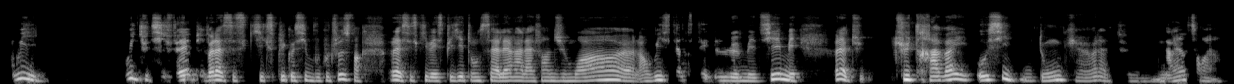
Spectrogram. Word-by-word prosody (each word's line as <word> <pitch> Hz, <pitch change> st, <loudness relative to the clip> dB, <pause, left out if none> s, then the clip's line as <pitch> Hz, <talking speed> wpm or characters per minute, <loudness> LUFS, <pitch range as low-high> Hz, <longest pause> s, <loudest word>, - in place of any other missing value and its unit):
Oui, 245 Hz, -8 st, +2 dB, 0.9 s
oui, 280 Hz, -3 st, +2 dB
tu 220 Hz, -2 st, -4 dB
t'y -, -, -1 dB
fais, 200 Hz, -, +4 dB
puis 215 Hz, -, -9 dB
voilà, 195 Hz, +2 st, +6 dB
c'est 180 Hz, -, -5 dB
ce 170 Hz, -, -5 dB
qui 180 Hz, -, -5 dB
explique 190 Hz, +2 st, -4 dB
aussi 175 Hz, +2 st, 0 dB
beaucoup 170 Hz, -1 st, -6 dB
de -, -, -8 dB
choses. 235 Hz, +1 st, +2 dB
Enfin 160 Hz, -, -2 dB, 0.3 s
voilà, 200 Hz, -2 st, +5 dB
c'est 180 Hz, -, -4 dB
ce 170 Hz, -, -5 dB
qui 190 Hz, -, -5 dB
va 170 Hz, -, +1 dB
expliquer 175 Hz, +2 st, -2 dB
ton 175 Hz, -1 st, -5 dB
salaire 170 Hz, 0 st, +1 dB
à 175 Hz, -, 0 dB
la 160 Hz, 0 st, -1 dB
fin 170 Hz, +1 st, -6 dB
du 165 Hz, -1 st, -4 dB
mois, 185 Hz, +6 st, +2 dB
heu, -, -, +3 dB
alors 155 Hz, -1 st, -3 dB
oui, 205 Hz, +2 st, +2 dB
certes, 195 Hz, -1 st, -10 dB
c'est -, -, -11 dB
le 170 Hz, -1 st, -2 dB
métier, 160 Hz, +9 st, +2 dB
mais 170 Hz, -8 st, +4 dB, 0.4 s
voilà, -, -, +5 dB
tu -, -, -9 dB, 0.3 s
tu 220 Hz, -2 st, +7 dB
travailles 210 Hz, +3 st, +3 dB
aussi, 205 Hz, +3 st, +3 dB
donc 190 Hz, +2 st, -3 dB
voilà, 165 Hz, +2 st, -8 dB
tu 150 Hz, -, -22 dB, 0.2 s
n'as 145 Hz, -, -5 dB
rien 195 Hz, +6 st, -3 dB
sans -, -, -9 dB
rien. 150 Hz, -, -12 dB
180 Hz, 240 wpm, -20 LUFS, 165-205 Hz, 0.9 s, tu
